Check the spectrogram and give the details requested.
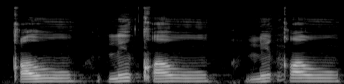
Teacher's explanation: سے ادا کریں گے، قاف کو واو کے ساتھ ملانا ہے، واو لین بغیر کھینچے پڑیں گے، قاف کو موٹا کریں گے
